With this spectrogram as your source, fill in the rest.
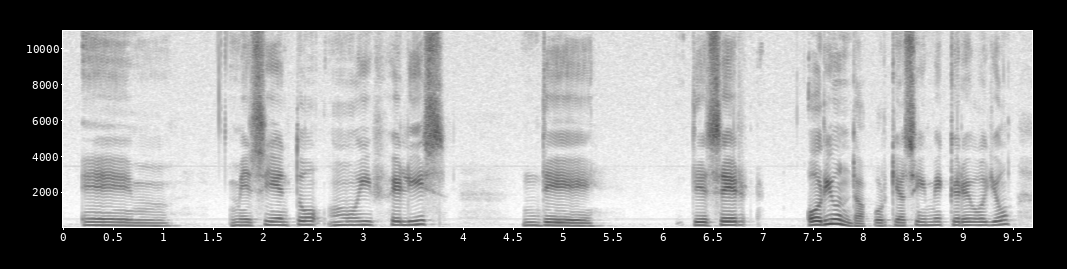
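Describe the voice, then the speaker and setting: A woman's dark, mellow voice, fairly low in pitch, at a very slow pace with long, frequent pauses and fairly even intonation, on a very clean recording with a silent background. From Colombia, Chía (Cundinamarca). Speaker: composer of the municipal anthem. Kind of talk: interview. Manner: halting.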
